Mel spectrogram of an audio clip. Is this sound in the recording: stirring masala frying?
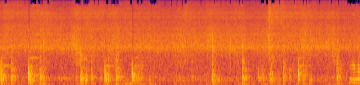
yes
